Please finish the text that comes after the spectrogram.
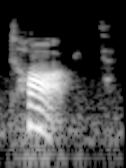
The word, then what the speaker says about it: talked: So you have ed at the end, and because k is unvoiced, then you can hear the sound of t, not d, right? Talked.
